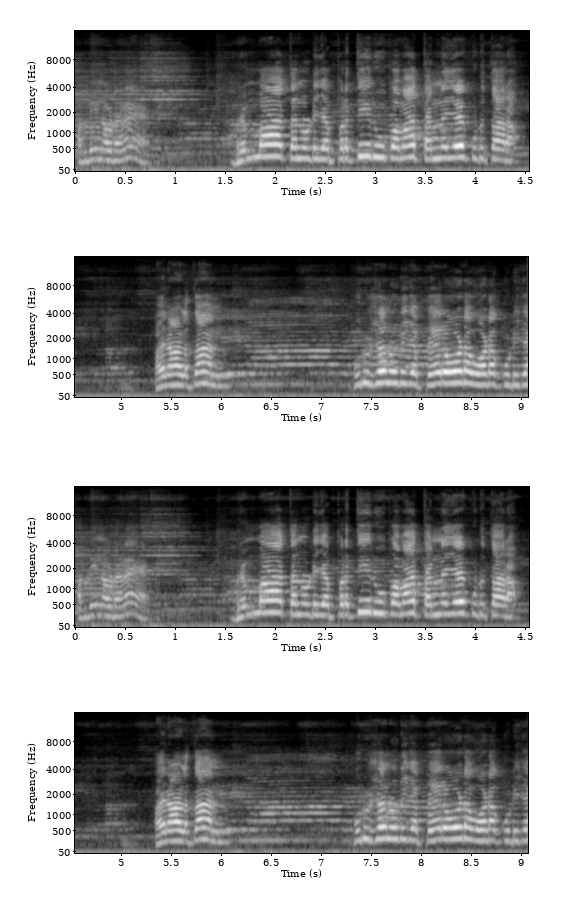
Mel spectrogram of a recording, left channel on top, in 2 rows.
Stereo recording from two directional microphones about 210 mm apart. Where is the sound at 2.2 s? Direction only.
15° left (ahead or behind).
